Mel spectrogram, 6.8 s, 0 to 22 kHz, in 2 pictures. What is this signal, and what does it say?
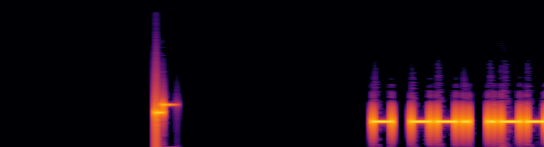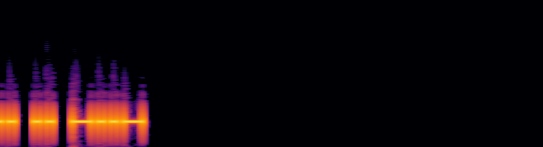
Morse code, heard as a keyed tone, about 30 wpm, 690 Hz. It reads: TGPIX
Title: Code Groups - 5 Letters - 30wpm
